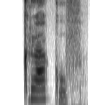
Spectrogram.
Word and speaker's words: Kraków: Kraków, do Krakowa.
